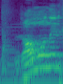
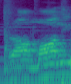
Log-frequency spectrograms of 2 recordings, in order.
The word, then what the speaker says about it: রমণী: রমণীর ক্ষেত্রে দেখতে পাচ্ছি পরে কি রয়েছে? দীর্ঘ ইকার। আর এই দীর্ঘ ইকারের আগে যে ম, এই মটা ম হয়ে যাচ্ছে, রমণী না, রমণী। আর দুটো বিষয় আগেই বলেছি,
